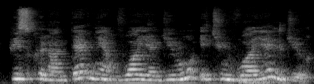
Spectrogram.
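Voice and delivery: normal talking voice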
